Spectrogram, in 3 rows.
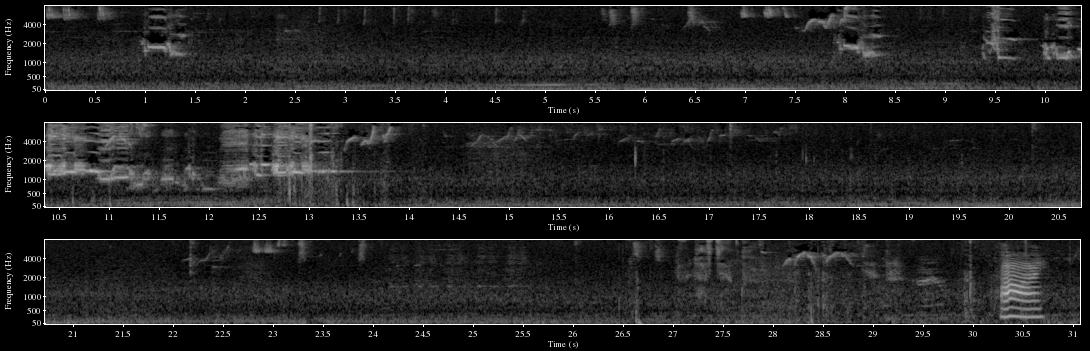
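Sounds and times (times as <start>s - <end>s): birds chirping: 5.6s - 20.3s, 21.9s - 31.0s
harsh bird chattering calls: 9.4s - 13.9s.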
